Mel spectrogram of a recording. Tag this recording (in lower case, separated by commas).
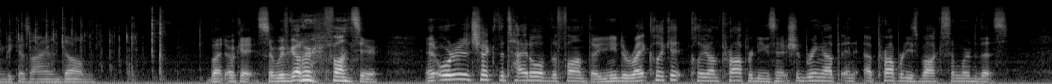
computer keyboard, speech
